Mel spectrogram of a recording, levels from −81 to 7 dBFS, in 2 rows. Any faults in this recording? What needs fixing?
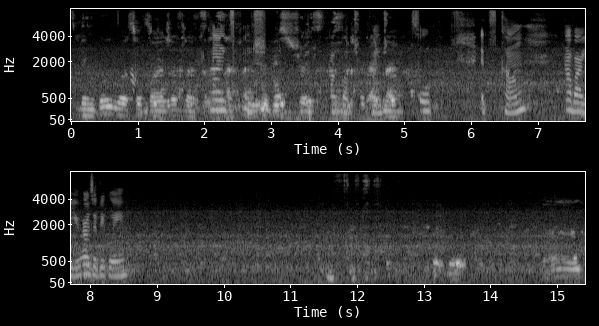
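You can hear the speech ducking in and out early on, which sounds like speech suppressed in double talk. It happens at 0.0 to 0.15 s, 0.6 to 1.11 s, 1.93 to 2.11 s, 2.54 to 2.65 s, 2.98 to 4.42 s and 4.76 to 5.26 s. The level drops by about 10 to 20 dB, with the longest dip in the 2.98 to 4.42 s stretch. The likely cause is the echo canceller mistaking this talker for loudspeaker echo while both sides were talking, so it pushed everything down. A better double-talk detector, or less aggressive residual suppression on this side's canceller, would stop it.

There's also an echo leak, a delayed ghost of the speech trailing behind. From 0.11 to 0.78 s it sits about 206 ms back and is faint, about 25 dB under the speech. From 1.1 s to the end it's about 253 ms late and more obvious, about 15 dB down. The likely source is a speakerphone whose canceller didn't fully remove what its mic picked up from the loudspeaker, so that leftover got sent back down the line. 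A headset on that end, or a canceller that adapts properly to that room and delay, would fix it.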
